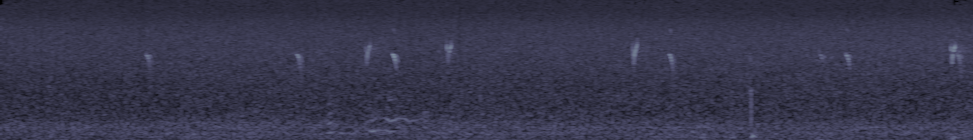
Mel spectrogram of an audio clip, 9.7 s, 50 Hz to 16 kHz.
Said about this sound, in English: Here's bird 316 again. Responding to 305.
